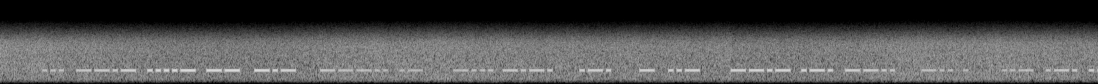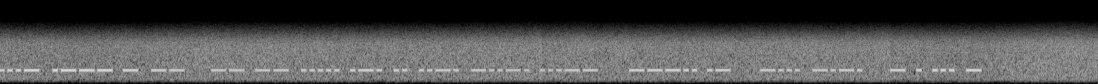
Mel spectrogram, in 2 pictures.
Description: Morse code, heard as a keyed tone, hand-sent with a paddle, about 29 wpm, 660 Hz, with heavy radio static. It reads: SQ4MK 8A BC R TU QRZ DE UR4JTM MM5RIF/3 8A BC TEST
